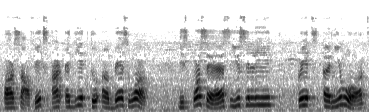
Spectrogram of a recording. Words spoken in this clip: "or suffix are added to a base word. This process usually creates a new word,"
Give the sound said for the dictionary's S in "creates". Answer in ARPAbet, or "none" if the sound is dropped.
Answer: S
